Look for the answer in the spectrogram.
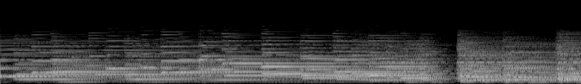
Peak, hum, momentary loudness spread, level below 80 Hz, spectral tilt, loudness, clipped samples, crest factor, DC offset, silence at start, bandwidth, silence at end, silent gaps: -10 dBFS; none; 4 LU; -72 dBFS; -8 dB/octave; -25 LUFS; under 0.1%; 14 dB; under 0.1%; 0 s; 6.6 kHz; 0 s; none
